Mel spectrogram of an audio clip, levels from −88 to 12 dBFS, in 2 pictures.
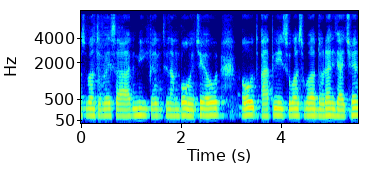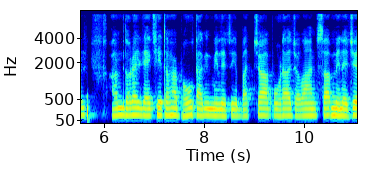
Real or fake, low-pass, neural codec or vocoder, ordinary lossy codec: fake; none; codec, 16 kHz, 1.1 kbps, Voila-Tokenizer; none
